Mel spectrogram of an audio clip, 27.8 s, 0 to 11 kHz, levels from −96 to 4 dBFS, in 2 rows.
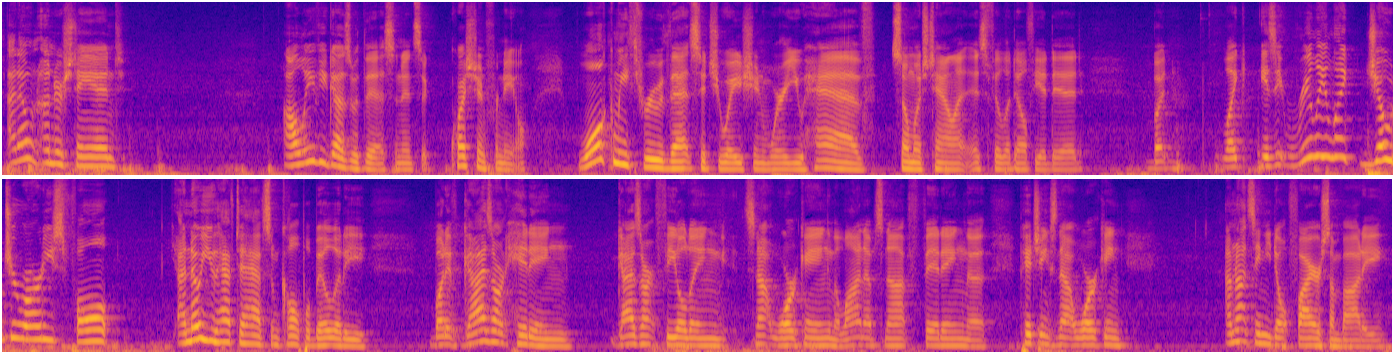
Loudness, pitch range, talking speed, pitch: -20 LUFS, 120-175 Hz, 155 wpm, 135 Hz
